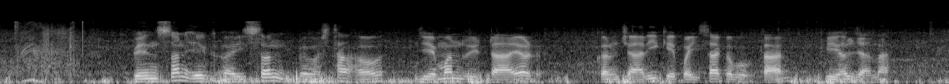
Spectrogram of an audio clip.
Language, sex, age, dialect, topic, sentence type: Bhojpuri, male, 25-30, Western, banking, statement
